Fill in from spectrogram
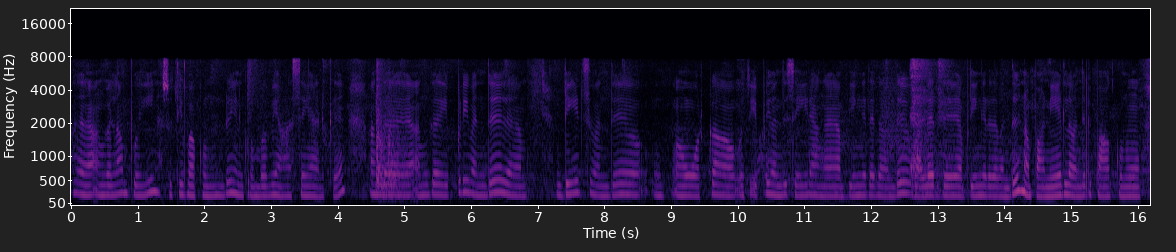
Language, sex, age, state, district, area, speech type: Tamil, female, 18-30, Tamil Nadu, Mayiladuthurai, urban, spontaneous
